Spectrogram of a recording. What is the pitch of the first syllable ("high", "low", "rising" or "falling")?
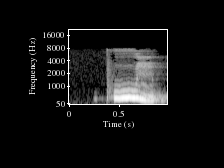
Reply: falling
